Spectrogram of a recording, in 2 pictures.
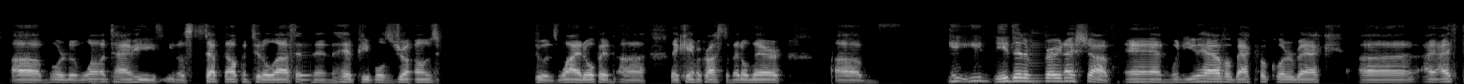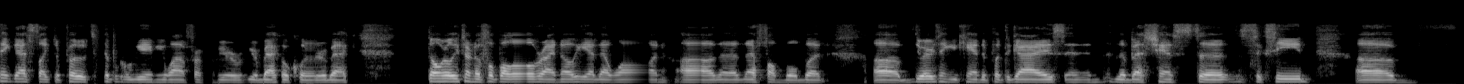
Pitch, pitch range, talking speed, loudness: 115 Hz, 110-120 Hz, 195 wpm, -26 LUFS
